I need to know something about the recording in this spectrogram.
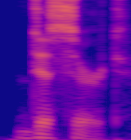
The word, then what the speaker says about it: dessert: And the stress here is on the end. Dessert.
